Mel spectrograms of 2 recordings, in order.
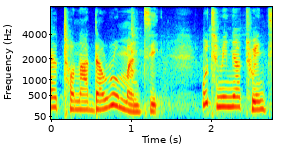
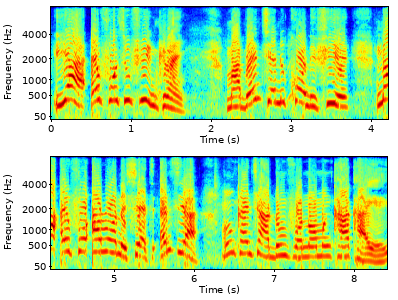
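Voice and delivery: raised, higher-pitched scolding host; loud exclaiming; 3 semitones higher, 5 dB louder than usual. Real, not acted. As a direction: tell the whole room, loudly and emphatically. Host loudly recounts guest's affair.

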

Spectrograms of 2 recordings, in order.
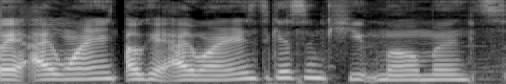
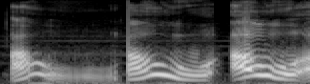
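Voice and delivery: ordinary delivery

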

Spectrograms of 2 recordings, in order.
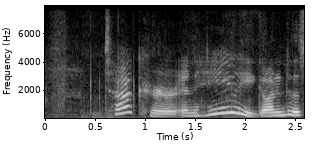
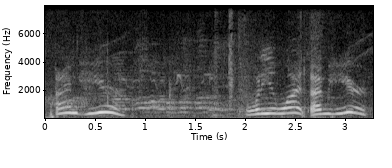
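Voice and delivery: voicing the puppy; 5 semitones higher than usual. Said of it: "You're like".

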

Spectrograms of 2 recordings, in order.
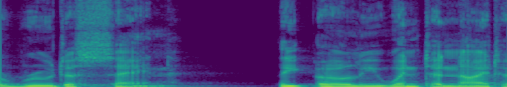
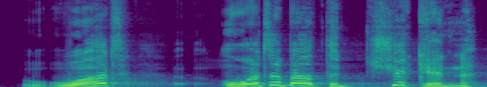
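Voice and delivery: much higher, distressed groaning; high anguished groan. Acted. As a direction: groan it in disbelief. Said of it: "groaned Fallowby".

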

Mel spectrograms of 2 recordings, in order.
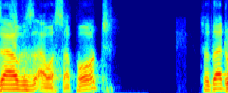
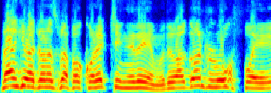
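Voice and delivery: raised voice over laughter; loud over laughter; 4 semitones higher, 4 dB louder, much faster than usual. Real, not acted. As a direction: call it out over the room's laughter. Thanks speaker amid laughter.

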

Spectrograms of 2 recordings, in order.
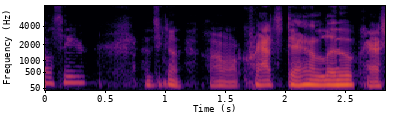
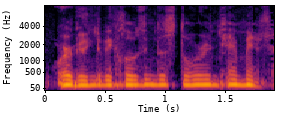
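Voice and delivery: loud, announcer-like store PA call; store announcement; 3 semitones lower, 14 dB louder than usual. Acted. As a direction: play the closing announcement over the speakers. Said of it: "I'm going to do a dramatic reenactment".

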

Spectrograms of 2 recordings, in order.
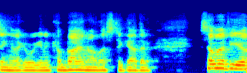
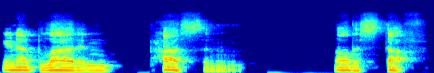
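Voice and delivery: ordinary talk, nothing marked

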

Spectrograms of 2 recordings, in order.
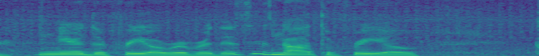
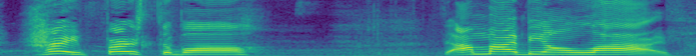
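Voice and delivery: calling out; 5 semitones higher, 14 dB louder, slower than usual. Real, not acted. Shouting to friends outdoors.

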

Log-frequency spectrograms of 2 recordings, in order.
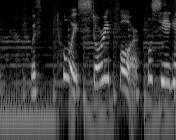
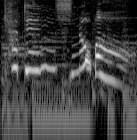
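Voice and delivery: high, loud, drawn-out hero's call; heroic proclamation; 10 semitones higher, 6 dB louder, slower than usual. Acted. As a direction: proclaim the superhero's name, stretched out. Heroic title called out.

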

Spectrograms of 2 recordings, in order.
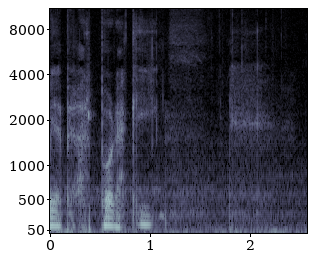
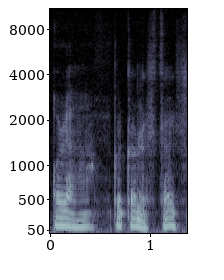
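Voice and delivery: talking through fake teeth; fake buck teeth; 6 dB quieter than usual. Real, not acted. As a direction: mouth full of false teeth. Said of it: "No me puedo reír porque".

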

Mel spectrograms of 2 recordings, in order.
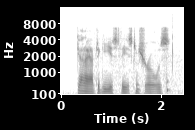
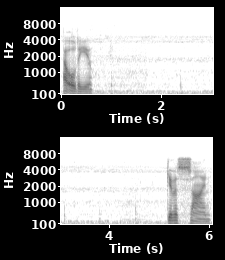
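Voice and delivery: talking to a ghost. Real, not acted. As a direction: shout questions at the ghost. Calling out to ghost.

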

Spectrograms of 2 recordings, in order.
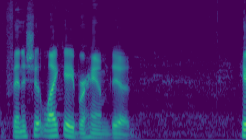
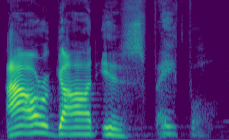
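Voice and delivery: slow emphatic declaration; 3 semitones higher, 6 dB louder, much slower than usual. Acted.

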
